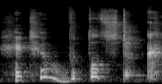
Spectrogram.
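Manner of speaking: very high character voice, pitched way up. Holding a hand up, the speaker does their best Yzma impression. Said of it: "doing my best Yzma impression".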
